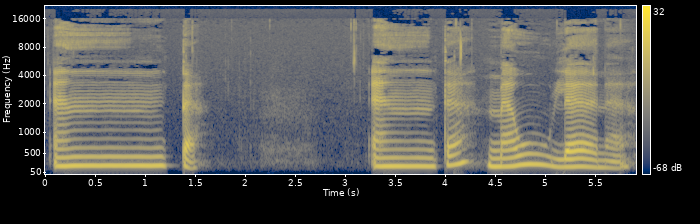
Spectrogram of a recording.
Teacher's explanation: نون ساکن کے بعد تا رہا ہے تو ہم نون کی آواز کو چھپائیں گے اور تا کے لیے زبان تیار کریں گے. ہم پڑھیں گے انت، انت مولانا.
